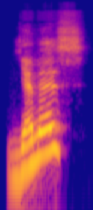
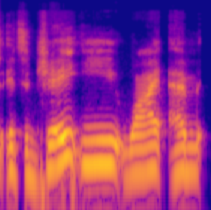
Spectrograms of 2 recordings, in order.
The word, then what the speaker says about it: Jeymes: Yemes, Yemes. Why? It's Jeymes.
